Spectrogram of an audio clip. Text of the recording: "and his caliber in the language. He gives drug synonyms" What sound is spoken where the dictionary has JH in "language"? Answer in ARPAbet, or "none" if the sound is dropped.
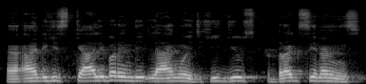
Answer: JH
